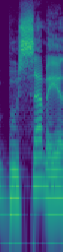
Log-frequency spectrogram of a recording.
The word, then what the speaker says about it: Buscemi: Late night, Colbert has the cast of F9, including Vin Diesel and Helen Mirren, people like that, John Cena, Ludacris, James Corden, Steve Buscemi, and that is the correct pronunciation, and also Ed Sheeran.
